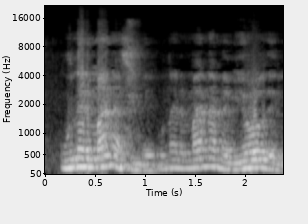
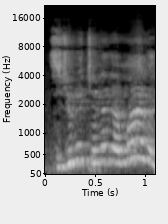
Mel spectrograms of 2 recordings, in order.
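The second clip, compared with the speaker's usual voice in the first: naive protest; 12 semitones higher than usual. Retold or imitated. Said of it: "decía así, mira, la bobera de uno".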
